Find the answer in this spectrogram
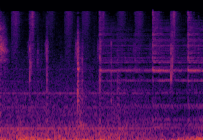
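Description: Background music over the low, steady rumble of an airliner cabin. A thin, steady high tone comes in about halfway through.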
